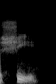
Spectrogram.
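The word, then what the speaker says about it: sídhe: So the word, because the gods retreated, the Tuatha Dé Danann retreated under the hills, under the she, and became equated with the hills, and therefore the she. – Yep. – Which, of course, is spelled S-I-D-H-E in modern Irish.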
